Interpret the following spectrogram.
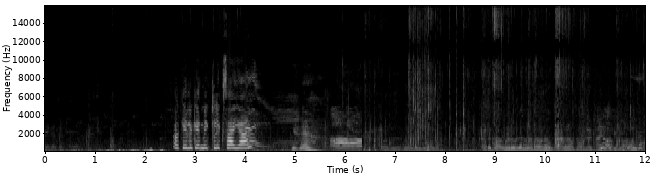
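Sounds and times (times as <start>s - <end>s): footsteps on gravel: 0.1s - 2.2s, 5.3s - 12.0s.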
